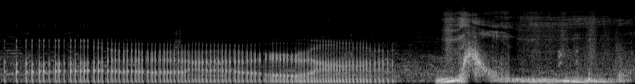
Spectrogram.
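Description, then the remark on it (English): A person imitates a big wild cat as a sound effect, first with a long, rumbling, rhythmic purr, then a sudden louder growling snarl that rises and falls. “So that is a sound effect of a wild cat.”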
